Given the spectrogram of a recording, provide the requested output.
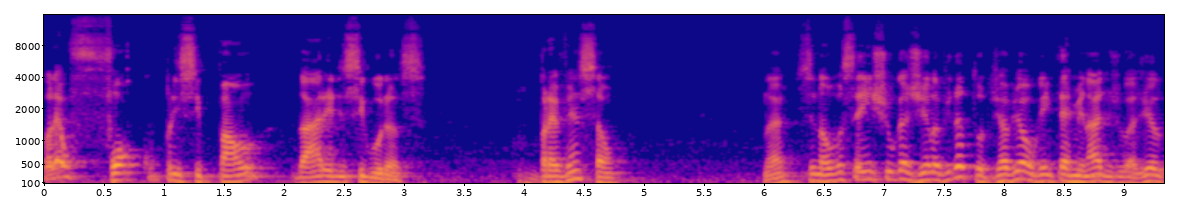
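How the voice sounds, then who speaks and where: With vocal fry and lively intonation, a man talks at a medium pitch and a moderate pace, leaving long, frequent pauses amid audible room echo. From Conceição do Araguaia, Pará, northern Brazil. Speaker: politician, gubernatorial candidate. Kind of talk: interview.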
